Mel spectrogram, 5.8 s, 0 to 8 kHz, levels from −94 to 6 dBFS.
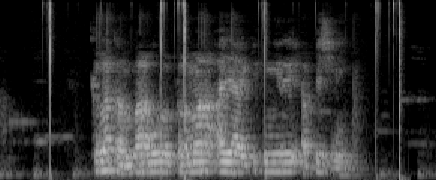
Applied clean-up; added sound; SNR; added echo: none; Crack; 7 dB; reverberation time 0.6 s.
